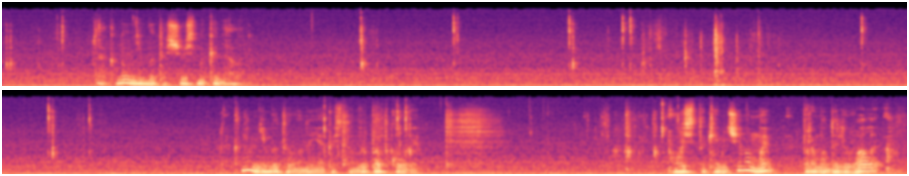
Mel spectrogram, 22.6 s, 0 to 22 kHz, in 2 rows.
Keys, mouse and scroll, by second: 1.2-4.3 middle drag, 6.2 click, 8.3 click, 9.4 ctrl+l, 11.2 click, 12.9-15.9 middle drag, 20.3 middle click, 20.8-22.6 scroll down 2.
